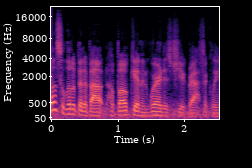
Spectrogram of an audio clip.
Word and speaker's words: Hoboken: Hoboken, yeah, Hoboken, emphasis on the first syllable.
